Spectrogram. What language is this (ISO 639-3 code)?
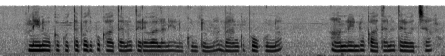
tel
